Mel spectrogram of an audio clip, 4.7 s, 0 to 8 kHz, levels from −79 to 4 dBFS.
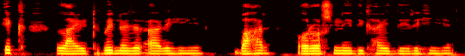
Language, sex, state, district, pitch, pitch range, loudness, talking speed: Hindi, male, Jharkhand, Ranchi, 145 Hz, 140-145 Hz, -19 LUFS, 180 wpm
